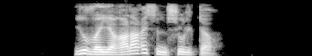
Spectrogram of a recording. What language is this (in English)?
Kabyle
